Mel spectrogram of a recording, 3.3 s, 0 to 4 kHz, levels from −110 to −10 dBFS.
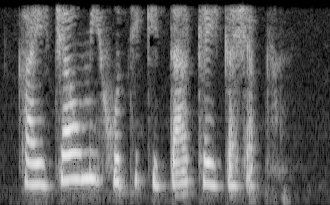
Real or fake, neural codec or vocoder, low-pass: real; none; 3.6 kHz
